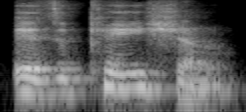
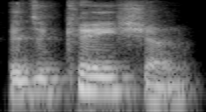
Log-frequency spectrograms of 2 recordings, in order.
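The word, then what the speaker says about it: education: করি এর উচ্চারণটা হচ্ছে এডুকেশন এডুকেশন এই ক এর উপরে একটা চাপ দিতে হবে স্ট্রেস আছে তাই একটু জোরে বলতে হবে এডুকেশন তো এই এডুকেশনকে এডুকেশন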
